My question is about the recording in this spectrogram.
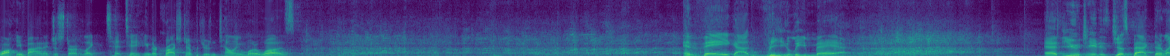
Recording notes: WTF crashes the SXSW Interactive festival with a live show overflowing with guests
